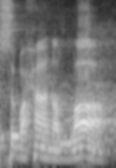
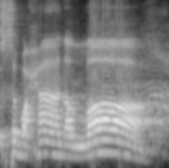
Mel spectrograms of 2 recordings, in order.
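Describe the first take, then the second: First: It is said loudly. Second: It is said even more loudly.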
